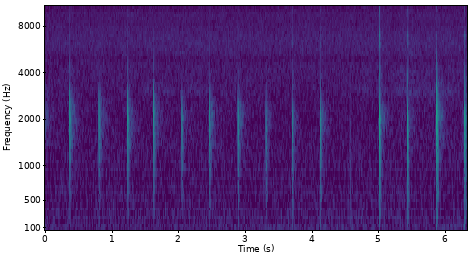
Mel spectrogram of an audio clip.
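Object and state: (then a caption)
Painted wooden toy watermelon halves. Two solid halves of a small painted wooden toy watermelon, green with dark stripes, are held one in each hand and knocked and tapped against each other with fingertips. Fourteen short, dry, bright clicks ring out at a steady pace of about two per second, each dying away almost instantly. The final few taps are louder and sharper than the rest.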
